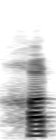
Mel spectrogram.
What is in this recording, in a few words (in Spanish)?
"perro", Cucapá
